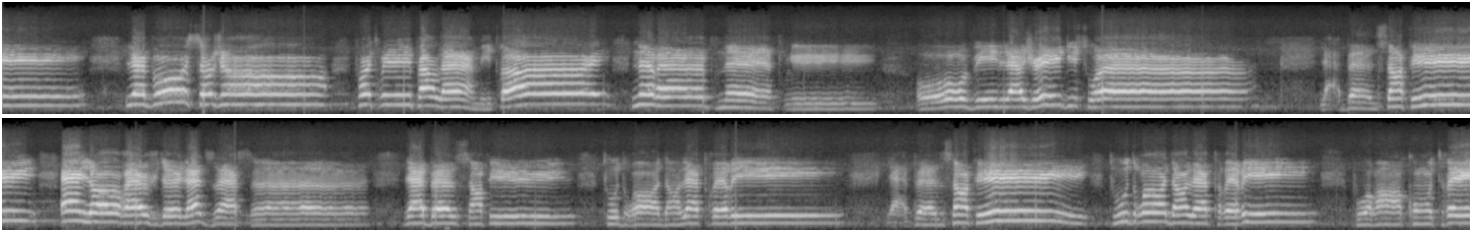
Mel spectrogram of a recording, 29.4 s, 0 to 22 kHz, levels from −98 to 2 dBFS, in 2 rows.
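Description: Periodic USB or driver dropouts run from 1.0 s to 29.0 s: once every second, a few milliseconds of audio drop out to silence, as something stalls the USB bus or audio driver on a fixed cycle, leaving a steady tick wherever sound is present.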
